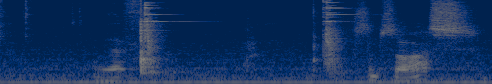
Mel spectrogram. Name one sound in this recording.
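A metal spoon clinks against a jar.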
